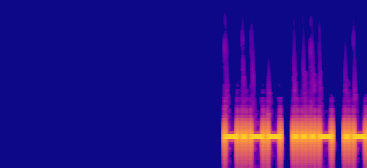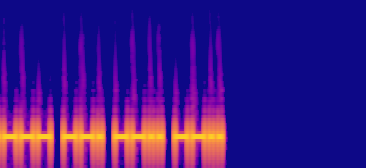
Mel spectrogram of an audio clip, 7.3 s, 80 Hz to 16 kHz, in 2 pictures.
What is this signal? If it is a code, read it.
Morse code, heard as a keyed tone, about 28 wpm, 700 Hz. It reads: YV1GZZ
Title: DXCC-100 Call Signs - 6 Characters - Repeated 2x - 28wpm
